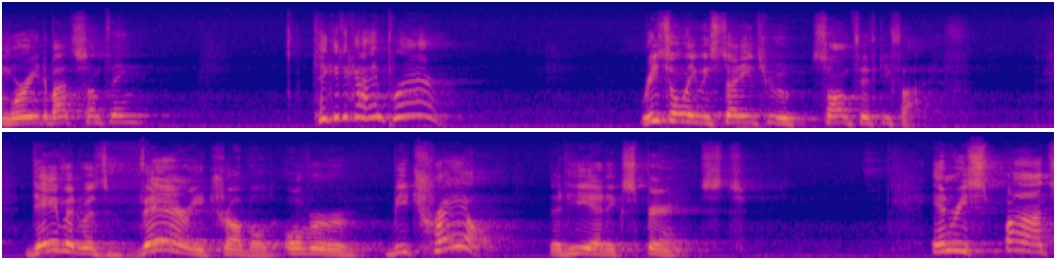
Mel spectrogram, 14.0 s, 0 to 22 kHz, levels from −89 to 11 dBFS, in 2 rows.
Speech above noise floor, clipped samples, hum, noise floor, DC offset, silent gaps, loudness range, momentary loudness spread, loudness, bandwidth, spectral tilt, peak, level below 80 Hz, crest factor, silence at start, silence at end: 33 dB; under 0.1%; none; -61 dBFS; under 0.1%; none; 5 LU; 14 LU; -28 LUFS; 17.5 kHz; -3.5 dB/octave; -10 dBFS; -74 dBFS; 20 dB; 0 s; 0 s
